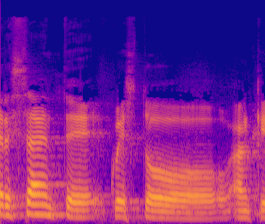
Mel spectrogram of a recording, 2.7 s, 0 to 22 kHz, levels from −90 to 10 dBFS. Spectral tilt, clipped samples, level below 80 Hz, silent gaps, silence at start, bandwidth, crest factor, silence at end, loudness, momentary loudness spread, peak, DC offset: -6.5 dB/octave; under 0.1%; -58 dBFS; none; 0 s; 16 kHz; 14 dB; 0 s; -15 LUFS; 7 LU; 0 dBFS; under 0.1%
